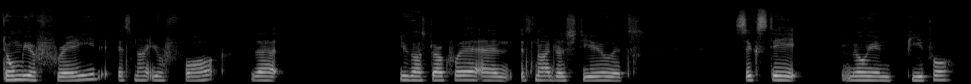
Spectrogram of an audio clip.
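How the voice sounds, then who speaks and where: Woman who stutters, mellow warm voice, pretty even, earnest. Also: mid-range voice, takes it slowly. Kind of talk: documentary interview.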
